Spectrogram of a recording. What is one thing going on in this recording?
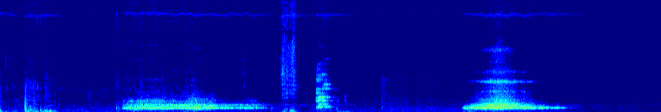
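A wooden staff swishes through the air.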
